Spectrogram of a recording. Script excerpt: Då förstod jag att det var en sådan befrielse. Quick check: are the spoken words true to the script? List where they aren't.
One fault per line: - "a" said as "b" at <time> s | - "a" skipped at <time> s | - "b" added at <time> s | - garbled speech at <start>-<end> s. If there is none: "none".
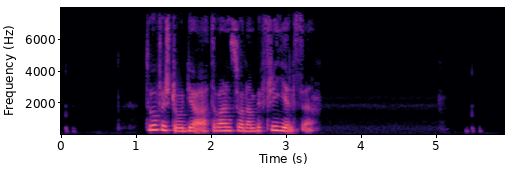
none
